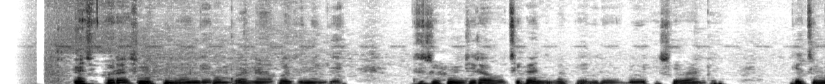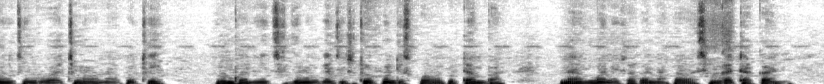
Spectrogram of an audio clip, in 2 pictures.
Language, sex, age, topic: Ndau, male, 25-35, education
